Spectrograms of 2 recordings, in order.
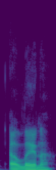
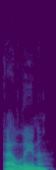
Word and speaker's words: Atlanta: you get there just make sure not to pronounce the t's in it so Elena Elena okay Elena Elena all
